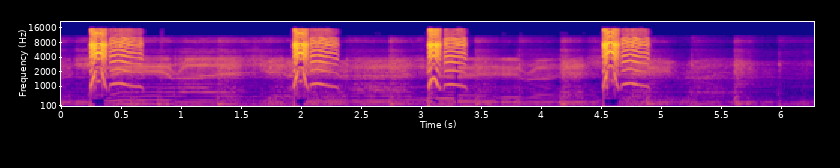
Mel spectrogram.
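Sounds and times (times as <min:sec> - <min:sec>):
squeaky toy being squeezed: 0:00.3 - 0:01.0, 0:02.0 - 0:03.9, 0:04.6 - 0:05.3.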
